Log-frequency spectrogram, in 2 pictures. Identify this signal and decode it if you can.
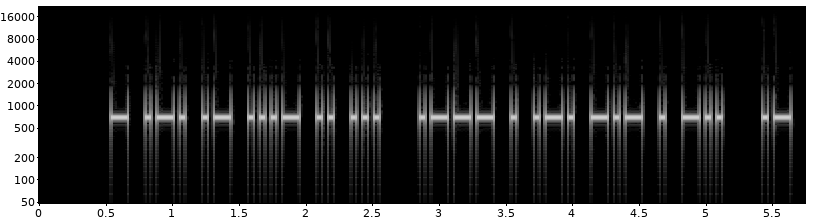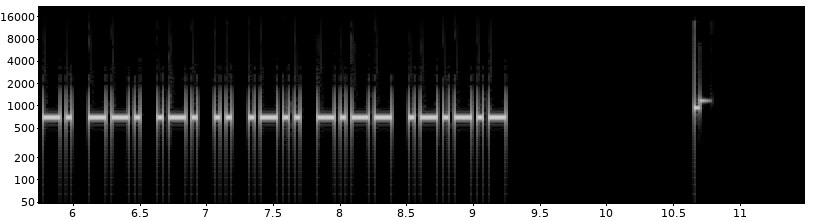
Morse code, heard as a keyed tone, about 28 wpm, 700 Hz. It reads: TRAVIS JERKED ANGRILY.
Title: A Sound Of Thunder 28wpm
